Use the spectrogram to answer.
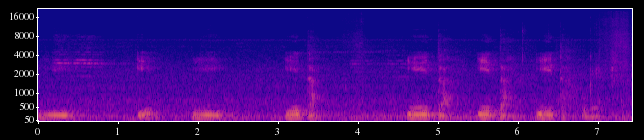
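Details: Adult male who stammers, speaking Hindi freely as continuous-speech practice on day 5 of a daily stammering practice routine; stuttering.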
